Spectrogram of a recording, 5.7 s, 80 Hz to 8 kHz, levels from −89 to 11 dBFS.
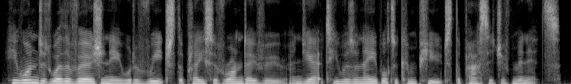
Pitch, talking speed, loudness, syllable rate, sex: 170 Hz, 230 wpm, -18 LUFS, 7.1 syllables/s, female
